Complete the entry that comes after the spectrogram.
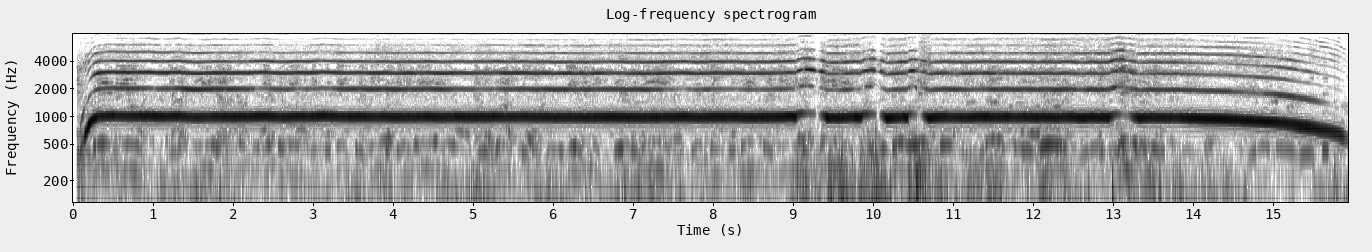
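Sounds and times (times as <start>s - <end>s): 
sapucai shout: 0.1s - 15.9s.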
